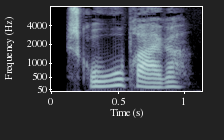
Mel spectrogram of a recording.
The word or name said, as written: skruebrækker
